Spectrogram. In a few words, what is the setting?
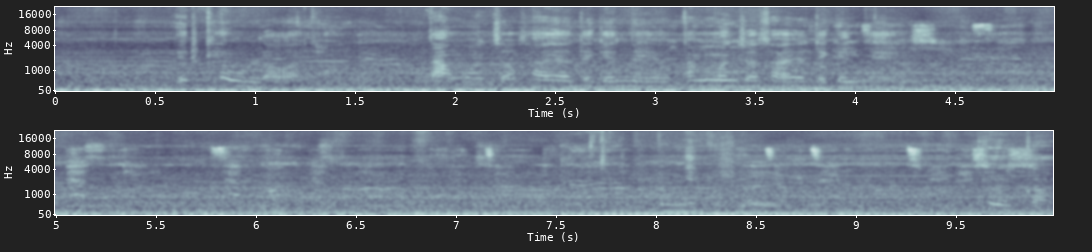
car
